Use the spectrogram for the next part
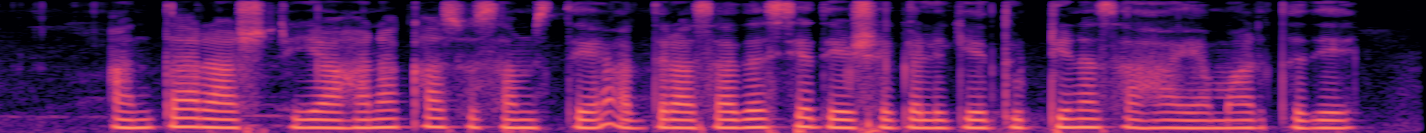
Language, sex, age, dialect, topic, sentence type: Kannada, female, 18-24, Coastal/Dakshin, banking, statement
